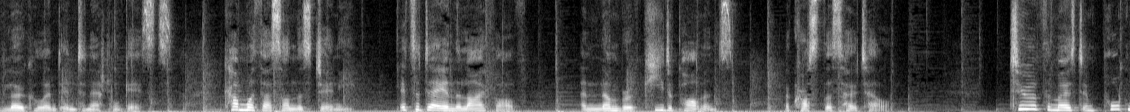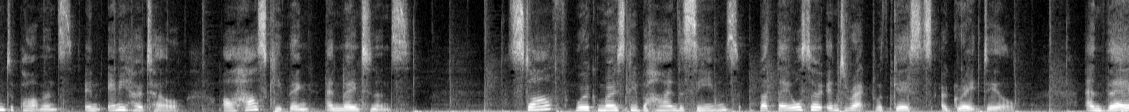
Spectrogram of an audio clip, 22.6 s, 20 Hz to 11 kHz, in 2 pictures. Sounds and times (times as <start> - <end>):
Speech: 0.0 - 5.2, 5.8 - 8.9, 10.1 - 15.4, 16.4 - 21.5, 22.2 - 22.5
Music: 0.0 - 22.5.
